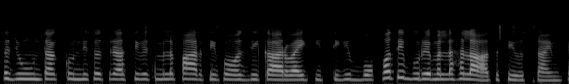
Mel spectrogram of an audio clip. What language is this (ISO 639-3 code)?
pan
